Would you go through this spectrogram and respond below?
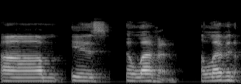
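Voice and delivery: usual speaking voice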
